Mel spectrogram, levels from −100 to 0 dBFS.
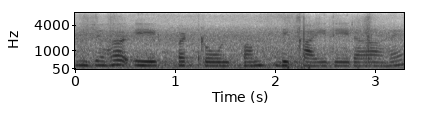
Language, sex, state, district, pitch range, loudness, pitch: Hindi, female, Punjab, Pathankot, 195-220 Hz, -20 LUFS, 205 Hz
